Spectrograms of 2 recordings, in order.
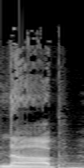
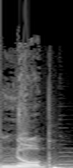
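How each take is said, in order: First: The vowel is an open, unrounded American 'ah'. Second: The vowel is a short, rounded British 'o'. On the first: This is how the word is said in the US. "we don't say knob at all" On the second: This is how the word is said in the UK. "We say knob"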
